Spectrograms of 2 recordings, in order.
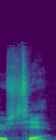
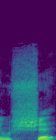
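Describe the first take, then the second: First: "xé" with a softened, palatal sh; soft sh sound. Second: "xê" with a plain hushing sh; hard sh sound. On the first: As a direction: glide from sh into an open "ye" on "xé". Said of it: "são dois tipos de falar". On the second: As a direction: say "xê" as Portuguese sh plus a short vowel. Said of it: "a gente tem o xê". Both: Shown as a demonstration.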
